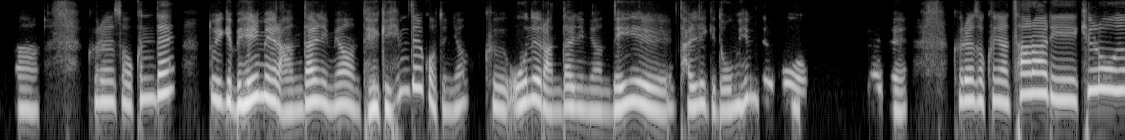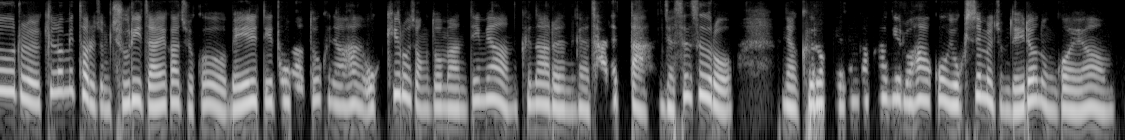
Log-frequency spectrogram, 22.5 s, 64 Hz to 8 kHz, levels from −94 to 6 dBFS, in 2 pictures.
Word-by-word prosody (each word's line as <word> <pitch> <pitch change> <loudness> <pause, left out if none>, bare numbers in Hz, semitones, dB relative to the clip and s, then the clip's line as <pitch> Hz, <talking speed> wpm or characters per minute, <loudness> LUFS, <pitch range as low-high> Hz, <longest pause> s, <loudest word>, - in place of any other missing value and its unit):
까. 185 -1 -4 0.5
그래서 240 -2 -1
근데 275 - +2 0.4
또 275 - +2
이게 240 -1 +4
매일매일 245 +3 +8
안 175 +1 -2
달리면 220 -4 +2
되게 190 +1 +3
힘들거든요. 250 - -3 0.2
그 200 -4 -2
오늘 240 +3 +4
안 175 -1 -4
달리면 185 -3 -2
내일 195 -4 +3
달리기 205 -1 -1
너무 180 +2 -1
힘들고 230 -6 -4 0.8
네네. 180 -1 -3 0.5
그래서 250 -1 +1
그냥 245 -1 -1
'차라리 305 -5 +3
킬로를 355 -8 +2
킬로미터를 335 -3 -2
좀 200 -2 -7
줄이자.' 225 0 0
해 210 - +1
가지고 215 -3 -3
매일 215 +5 +3
뛰더라도 240 0 -6
그냥 220 -5 -6
한 220 -2 -3
5 190 +3 -3
키로 310 -3 +1
정도만 195 -3 -4
뛰면 250 -6 -2
그날은 215 -5 -2
그냥 190 0 -4
'잘했다.' 215 -5 -6
인제 200 -2 -3
스스로 270 - +1 0.5
그냥 205 -3 0
그렇게 220 -1 0
생각하기로 245 0 -4
하고 255 0 0
욕심을 240 +5 +1
좀 190 -2 -8
내려 190 +8 +2
놓은 200 -7 -4
거예요. 185 0 -1
225 Hz, 315 characters per minute, -18 LUFS, 195-255 Hz, 0.8 s, 매일매일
